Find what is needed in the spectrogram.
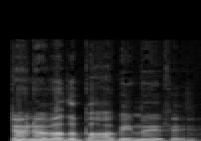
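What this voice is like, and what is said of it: Weird Australian accent. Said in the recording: “you have a fucking weird Australian accent”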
